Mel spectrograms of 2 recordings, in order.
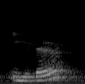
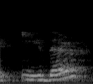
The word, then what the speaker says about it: either: І що цікаво, що це слово в залежності від того, чи це британське, варят, чи американський, він буде воно буде вимовлятися по-різному. Американське either і британський варіант either.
